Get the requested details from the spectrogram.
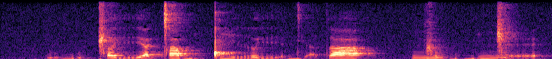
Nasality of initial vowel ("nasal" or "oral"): oral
